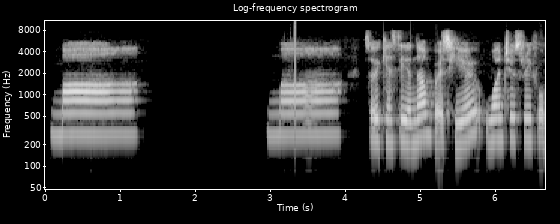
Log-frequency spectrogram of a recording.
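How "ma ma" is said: MA held high and level; long MA on one high, level pitch; high flat tone. Shown as a demonstration. Teacher showing the first tone, ma high and flat. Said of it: "the high and flat tone".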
